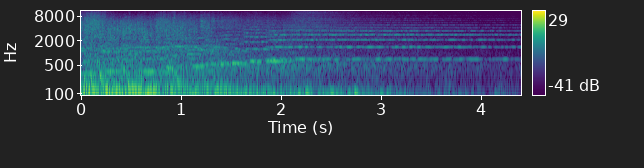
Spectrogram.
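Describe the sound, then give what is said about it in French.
A huge crack bursts out as a big circus tent collapses after an elephant crashes into the main pole, a loud crash followed by a long rumbling roar and a strained, rising groan that slowly fades. “Un énorme craquement retentit et le grand chapiteau s'effondre.”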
